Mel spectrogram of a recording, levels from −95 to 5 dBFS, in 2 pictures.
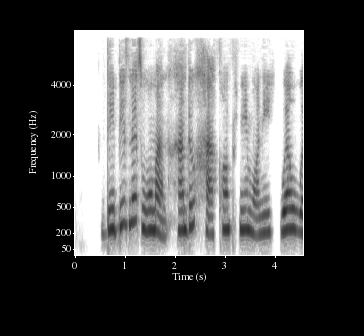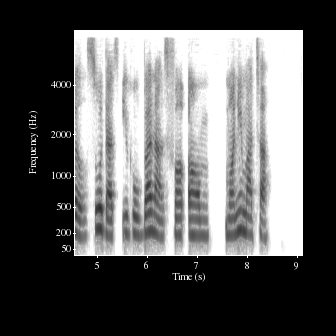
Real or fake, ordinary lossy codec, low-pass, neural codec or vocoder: fake; none; none; codec, 16 kHz, 1.1 kbps, Voila-Tokenizer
